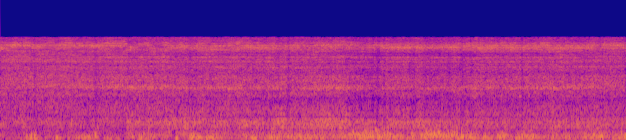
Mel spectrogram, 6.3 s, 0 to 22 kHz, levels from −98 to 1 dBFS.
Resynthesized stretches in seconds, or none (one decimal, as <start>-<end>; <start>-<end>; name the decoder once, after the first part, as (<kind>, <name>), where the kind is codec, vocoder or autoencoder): 0.5-1.0 (vocoder, Vocos)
